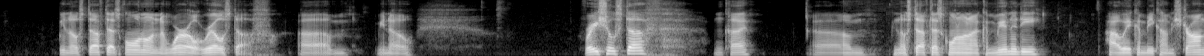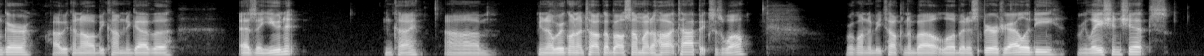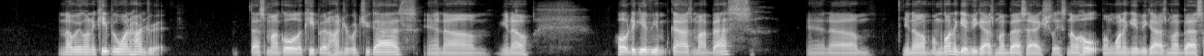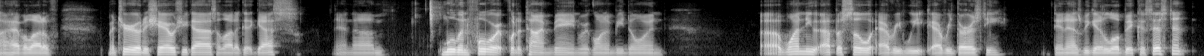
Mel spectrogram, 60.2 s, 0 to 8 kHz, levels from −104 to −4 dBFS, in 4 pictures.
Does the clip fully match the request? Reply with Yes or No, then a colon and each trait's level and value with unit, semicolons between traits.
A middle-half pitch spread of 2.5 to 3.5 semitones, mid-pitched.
No: average, 2.8 semitones; low, 105 Hz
